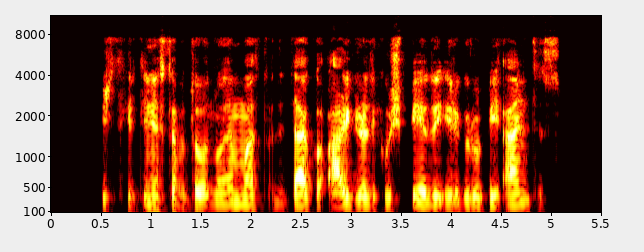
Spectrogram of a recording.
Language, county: Lithuanian, Panevėžys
